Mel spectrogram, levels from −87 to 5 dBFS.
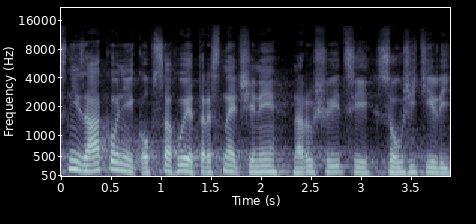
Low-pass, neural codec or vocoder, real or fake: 14.4 kHz; none; real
